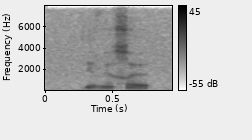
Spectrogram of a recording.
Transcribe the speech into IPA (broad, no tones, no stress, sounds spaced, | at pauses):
ɾʲ ɔ ð ẽ χ œ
